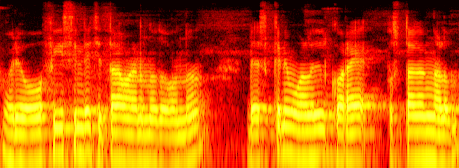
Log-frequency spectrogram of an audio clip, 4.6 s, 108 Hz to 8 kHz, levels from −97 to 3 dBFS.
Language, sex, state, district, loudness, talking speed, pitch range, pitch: Malayalam, male, Kerala, Thiruvananthapuram, -19 LUFS, 105 wpm, 130-140 Hz, 135 Hz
